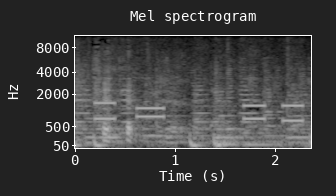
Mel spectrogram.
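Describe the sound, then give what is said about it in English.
A phone number being dialed to call a man's cell phone: a quick series of DTMF keypad tones, each a short steady dual-pitch beep, clear, with brief gaps between presses. “I'll keep trying his cell.”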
